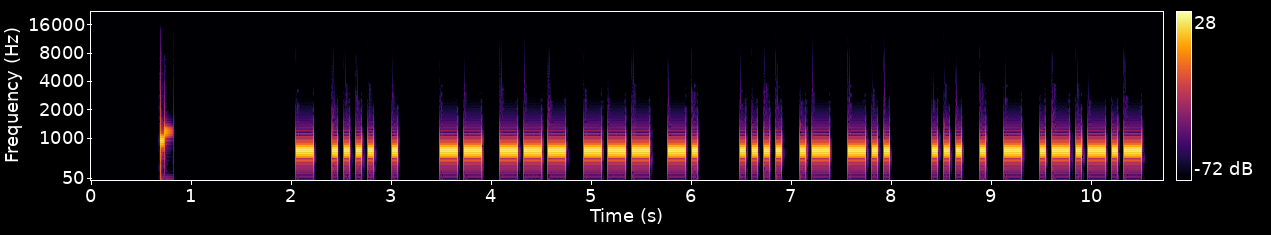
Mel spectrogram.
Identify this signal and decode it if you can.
Morse code, heard as a keyed tone, about 21 wpm, 700 Hz. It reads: THE MOON HAD SET.
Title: Sentences from Top 1000 Words - Review Part 3 - 20wpm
